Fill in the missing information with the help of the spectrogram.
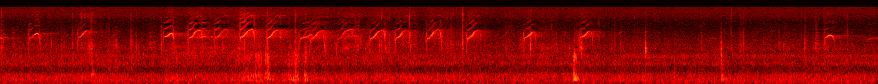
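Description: Small songbird calling: a quick run of short, high chirps about three a second, starting about two seconds in, then a few single chirps. A few faint clicks come in between.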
